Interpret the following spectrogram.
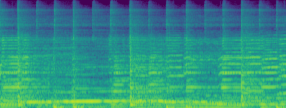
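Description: Small live blues band playing: a horn section of trumpet, trombone and saxophone over drum kit, bass guitar and keyboard, with a long held note in the first half and a steady drum beat.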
